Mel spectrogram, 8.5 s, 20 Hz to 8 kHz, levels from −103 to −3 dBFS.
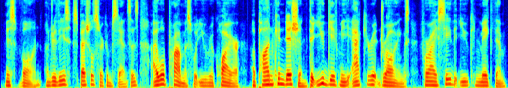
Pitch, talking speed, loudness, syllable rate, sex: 120 Hz, 200 wpm, -20 LUFS, 6.0 syllables/s, female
